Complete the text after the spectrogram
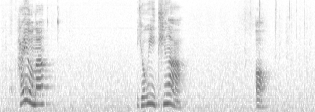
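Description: A middle-aged woman speaks on a phone in short, annoyed phrases.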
